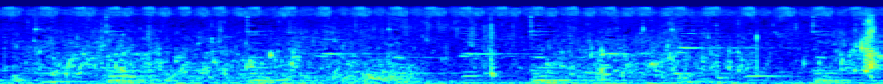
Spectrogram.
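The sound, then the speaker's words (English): Water sloshes and trickles steadily around a small family boat moving across the water, a continuous low wash with no clear strokes or breaks. “Just as he sat there blaming himself, his wife and kids returned in the same boat.”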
